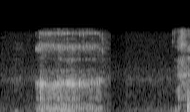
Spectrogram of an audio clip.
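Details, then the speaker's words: A dog snoring, pointed out by its owner while streaming; sound of a dog snoring. "Mira, si si logran prestar atención, el [carraspeo] perro está roncando, hijo de [ __ ]"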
